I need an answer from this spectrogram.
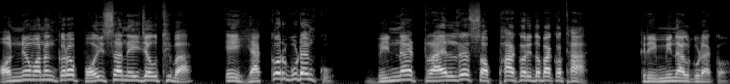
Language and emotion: Odia, angry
